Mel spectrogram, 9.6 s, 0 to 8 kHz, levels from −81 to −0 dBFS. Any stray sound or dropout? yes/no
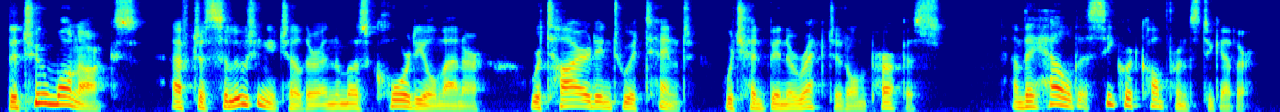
no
